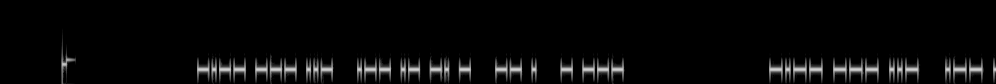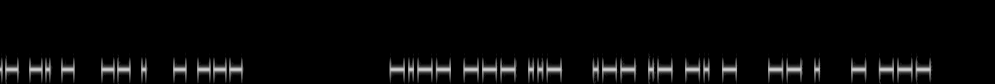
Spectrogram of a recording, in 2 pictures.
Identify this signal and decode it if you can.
Morse code, heard as a keyed tone, about 29 wpm, 700 Hz. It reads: YOU WANT ME TO YOU WANT ME TO YOU WANT ME TO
